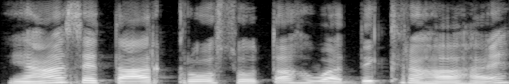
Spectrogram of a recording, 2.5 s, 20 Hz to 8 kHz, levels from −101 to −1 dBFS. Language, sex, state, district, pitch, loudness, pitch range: Hindi, male, Uttar Pradesh, Lucknow, 165 Hz, -16 LUFS, 150-180 Hz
